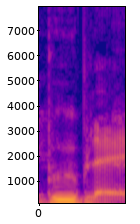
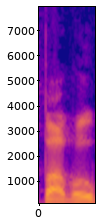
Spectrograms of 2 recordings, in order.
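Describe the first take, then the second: First: The name ends with a 'blay' sound. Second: The name ends with a plain 'bul' sound. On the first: This is the speaker's own way of saying it. "but I say Bublé" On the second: This is claimed as the real pronunciation. "it's pronounced Bubble"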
